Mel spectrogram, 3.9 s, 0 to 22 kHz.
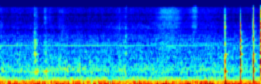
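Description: A fingertip and nail tap the flat gold metal screw lid, printed with a honeycomb pattern, on a glass honey jar. Four quick, sharp taps come near the end, each with a short metallic ping around 660 Hz and bright overtones. Before them there are a few faint ticks over a low background hum.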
